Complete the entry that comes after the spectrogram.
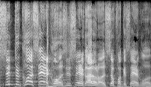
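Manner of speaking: put-on Brooklyn accent. Picking up the other speaker's bit, imitating a guy from Brooklyn. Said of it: "how a guy from Brooklyn would say".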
